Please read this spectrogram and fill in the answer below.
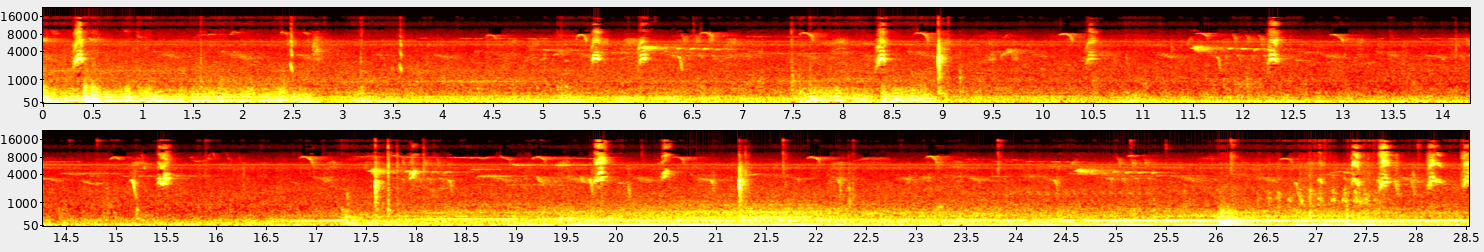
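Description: Small birds chirping: short, high chips and tweets scattered through, over a low steady hum that grows louder in the second half.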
